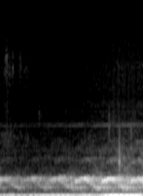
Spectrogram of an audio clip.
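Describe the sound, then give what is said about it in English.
A police siren wails outside, its pitch sweeping up and down steadily over a low traffic rumble, growing slightly louder as it passes by. “In a way, I guess what I'm getting at is just a question about where resistance to growing executive power should come from as the siren goes past.”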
